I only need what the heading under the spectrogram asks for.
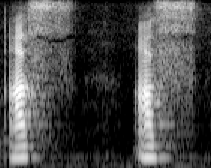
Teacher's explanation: அடுத்தது ஹம்சா ஃபத்ஹா ச சுக்கூன் அஸ் அஸ். இந்த ச வந்து நுனினாவை எழுத்து, தரஃபுல் லிசான்.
